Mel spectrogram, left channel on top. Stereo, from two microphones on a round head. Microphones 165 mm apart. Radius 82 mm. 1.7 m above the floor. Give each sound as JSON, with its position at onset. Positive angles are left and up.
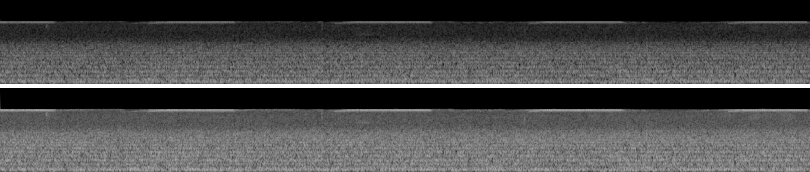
{"t": 0.0, "sound": "an insect", "side_deg": -70}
